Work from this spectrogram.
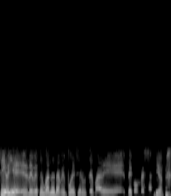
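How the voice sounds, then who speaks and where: Fairly even intonation and a moderate pace in a woman's voice of medium pitch. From Spain, Zaragoza (Aragon). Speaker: journalist and podcast director. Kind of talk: casual interview chat. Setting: remote call from home. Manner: hesitant, many repetitions.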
